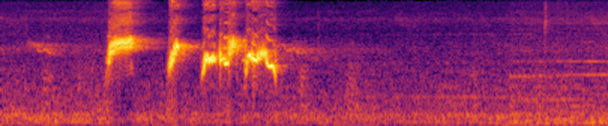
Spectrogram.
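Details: Caged red-whiskered bulbul stimulation song from Thailand, southern master style: one brief phrase of four loud, buzzy whistled notes in quick succession, followed by quiet with faint tonal sounds near the end.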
